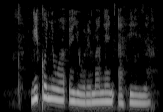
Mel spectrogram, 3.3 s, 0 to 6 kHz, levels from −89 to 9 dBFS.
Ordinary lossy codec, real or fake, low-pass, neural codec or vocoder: none; real; 5.4 kHz; none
